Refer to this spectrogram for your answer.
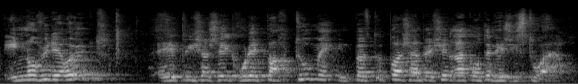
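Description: Actor reading prose aloud on stage, high voice, slow and weighty, roomy hall. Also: male voice, fairly bright tone. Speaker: actor giving a public reading. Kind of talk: literary reading and storytelling. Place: large event hall. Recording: echoey hall, distant mic.

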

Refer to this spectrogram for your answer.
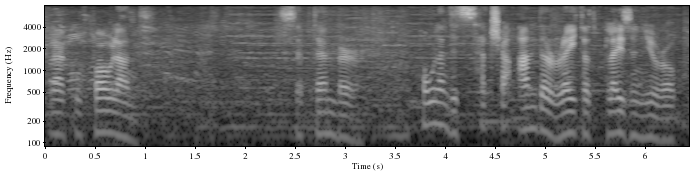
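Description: A medium-pitched man talks at a measured pace as he vlogs his travels through a city market and old town, music in the background. Chatty and joking, he is easily impressed, and his casual commentary is recorded on a small handheld camera mic.

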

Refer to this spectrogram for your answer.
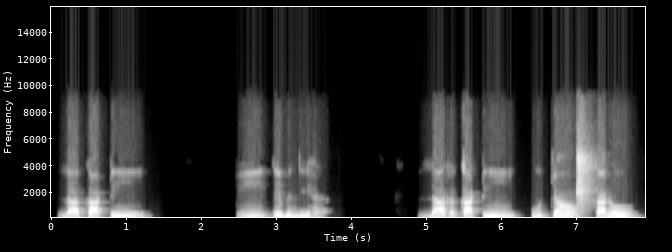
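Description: Slow, flat-toned man reciting scripture. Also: mid-range voice. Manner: measured chanting recitation, quick quieter asides. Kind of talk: slow recitation with pronunciation notes.

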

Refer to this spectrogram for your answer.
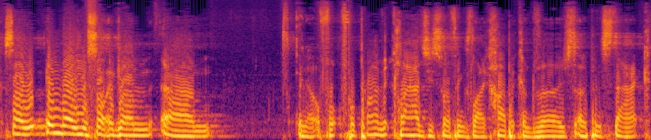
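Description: On an auditorium stage at a meetup, a man gives an informal technical talk as a conference speaker, sounding conversational and hesitant. His voice sits on the high side with a darkish tone at a moderate pace, and the recording is rough.

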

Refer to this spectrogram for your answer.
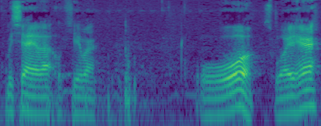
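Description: A young Thai man provides rowdy, profane let's-play commentary, chattering playfully and laughing a lot as he games. His voice is fairly bright and his pace slow.

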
